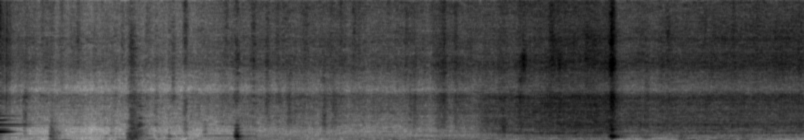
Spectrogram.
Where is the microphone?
in a kitchen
